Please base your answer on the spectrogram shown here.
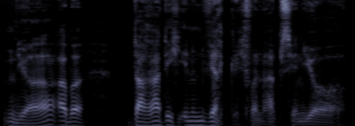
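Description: A man's voice: sits low, lively intonation, moderate pace, a little mellow, a little hiss or hum. An actor playing a worried, talkative harbour local in a German radio play, politely insistent and grumbling as he cautions. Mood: worried warning.

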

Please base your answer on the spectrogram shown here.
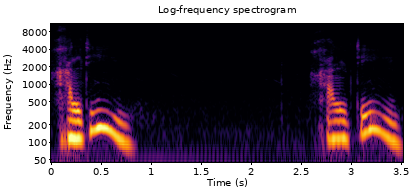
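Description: A man's voice: medium pitch, expressive, extremely slow, warm tone, a little hiss or hum. Curt, distrustful young man. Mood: suspicious, sharp. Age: young adult. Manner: curt, suspicious questioning. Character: distrustful, evasive young Russian revolutionary student. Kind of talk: 1960s German radio drama acting.

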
